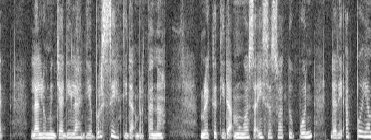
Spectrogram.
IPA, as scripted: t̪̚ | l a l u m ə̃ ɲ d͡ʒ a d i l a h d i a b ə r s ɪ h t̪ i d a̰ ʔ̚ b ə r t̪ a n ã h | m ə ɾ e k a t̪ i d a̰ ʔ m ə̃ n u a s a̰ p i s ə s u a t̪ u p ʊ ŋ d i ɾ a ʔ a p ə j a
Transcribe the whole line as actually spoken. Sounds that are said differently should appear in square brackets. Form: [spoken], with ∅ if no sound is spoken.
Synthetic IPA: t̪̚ | l a l u m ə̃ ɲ d͡ʒ a d i l a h d i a b ə r s ɪ h t̪ i d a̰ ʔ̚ b ə r t̪ a n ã h | m ə ɾ e k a t̪ i d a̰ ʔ m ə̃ [ŋ] u a s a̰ [ʔ] i s ə s u a t̪ u p ʊ [n] d [a] ɾ [i] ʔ a p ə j a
